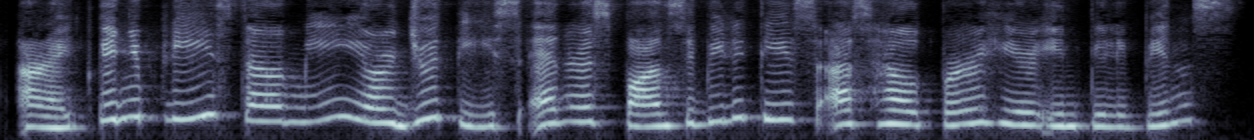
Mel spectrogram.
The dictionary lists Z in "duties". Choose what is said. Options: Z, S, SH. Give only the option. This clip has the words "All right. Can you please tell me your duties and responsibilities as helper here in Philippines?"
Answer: S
